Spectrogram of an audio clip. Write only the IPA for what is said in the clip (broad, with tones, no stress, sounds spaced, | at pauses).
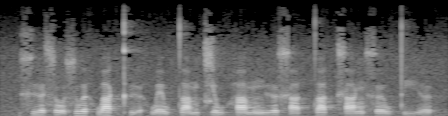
x ɨ˨˩ ə̯ s o˨˩ s u˧ ə̯ h w a˦˥ k̚ t̪ʰ ɨ̰˧˨ ə̯ h w ɛ˨˦ w t̪ a˨˦ m t͡ɕ ə˧ w h a˧ m ŋ ɨ˨˦ ə̯ x a˨˩ t̚ t̪ a˦˥ t̚ x a˨˦ ŋ x əː˨˦ w t̪ i˧˩˨ ə̯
